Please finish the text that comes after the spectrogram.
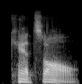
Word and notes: quetzal: American English

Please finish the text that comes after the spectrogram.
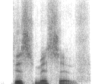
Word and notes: dismissive: American English

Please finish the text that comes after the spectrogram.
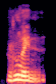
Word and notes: ruin: Indian

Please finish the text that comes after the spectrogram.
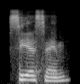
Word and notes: CSM: Indian

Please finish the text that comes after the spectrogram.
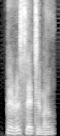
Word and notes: Paracetamol: Indian

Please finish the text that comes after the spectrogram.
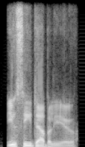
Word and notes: UCW: British English

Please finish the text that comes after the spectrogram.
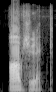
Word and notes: object: American English

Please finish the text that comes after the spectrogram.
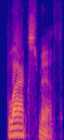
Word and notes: blacksmith: American English

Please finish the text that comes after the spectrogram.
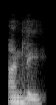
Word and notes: unlay: Indian

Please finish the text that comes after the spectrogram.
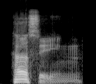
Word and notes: hircine: British English

